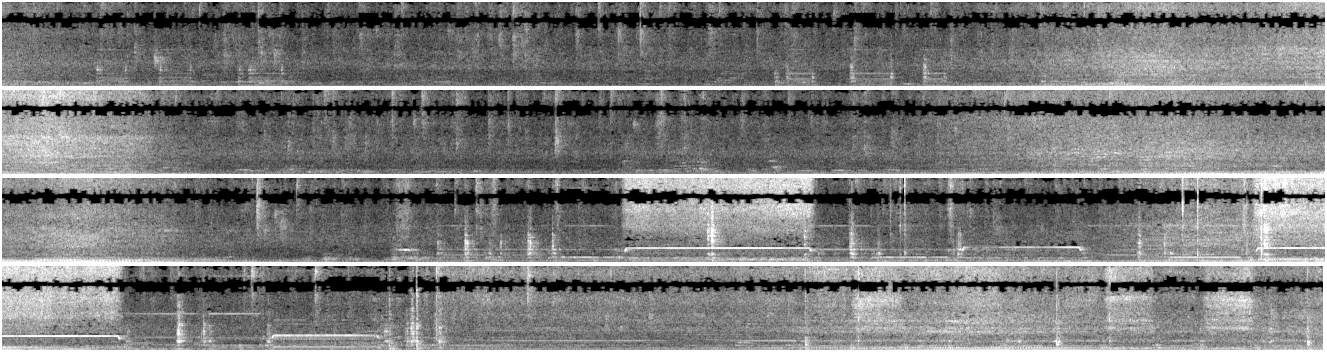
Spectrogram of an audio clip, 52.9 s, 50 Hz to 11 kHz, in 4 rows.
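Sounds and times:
cutting plotter motors whining: 0.0 - 2.9, 7.7 - 14.8, 30.3 - 52.9.

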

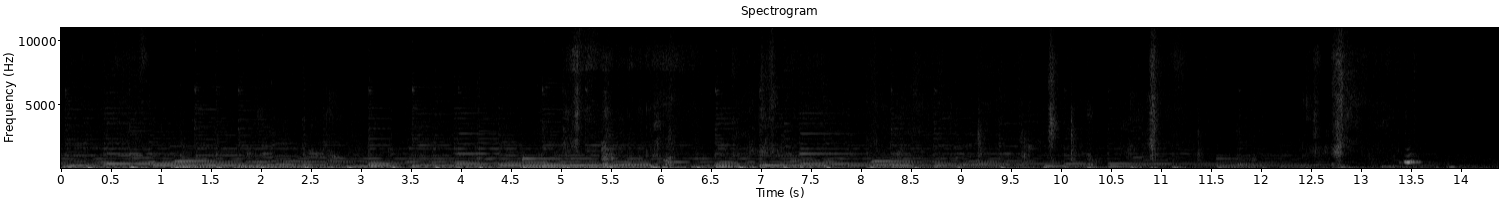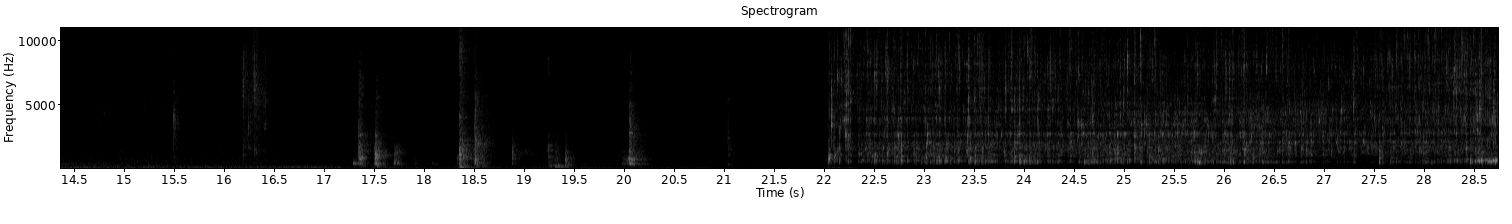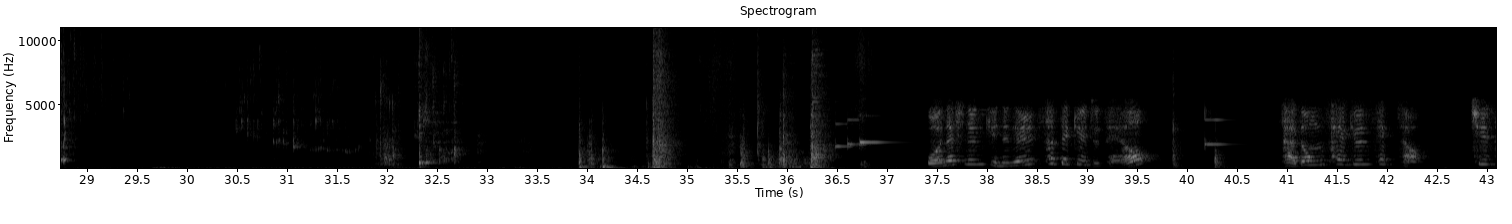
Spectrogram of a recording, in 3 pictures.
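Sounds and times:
tap water running into pot: 22.0 - 29.4, 30.4 - 32.9.

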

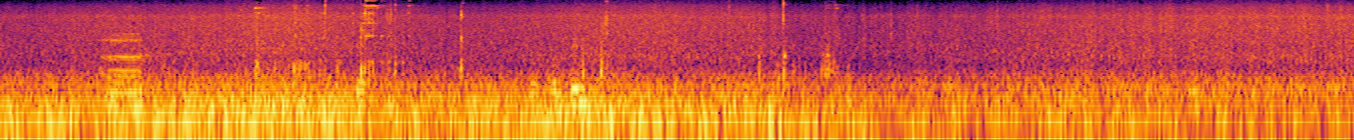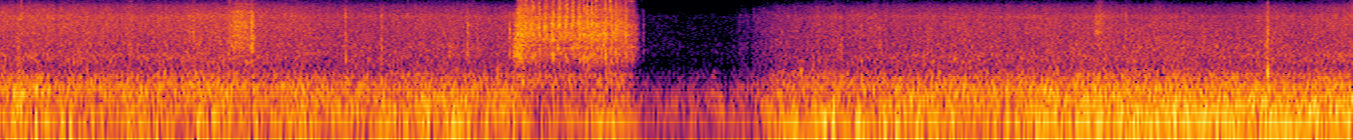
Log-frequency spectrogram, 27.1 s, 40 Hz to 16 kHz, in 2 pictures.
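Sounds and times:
loud hiss: 0.8 - 9.1.

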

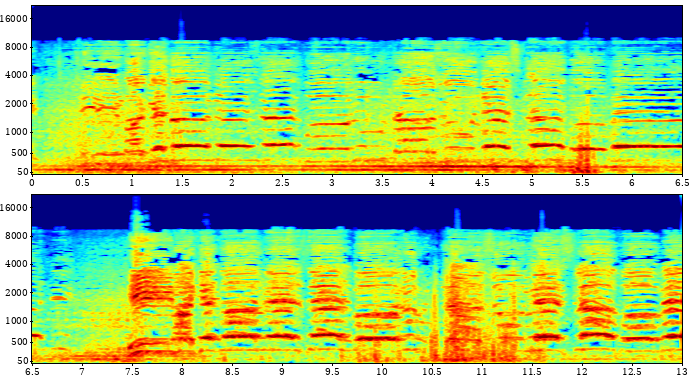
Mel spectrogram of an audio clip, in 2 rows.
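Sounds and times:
soldiers chanting in unison: 7.4 - 13.0.

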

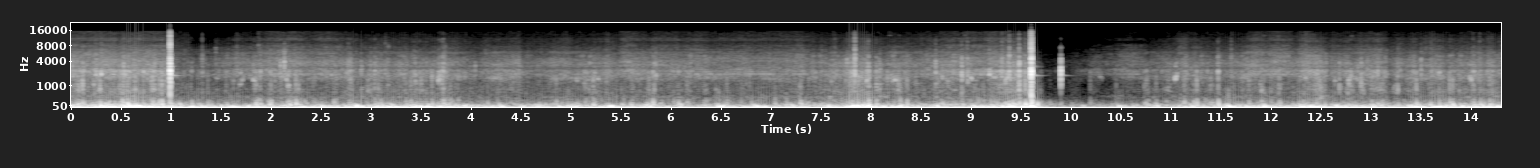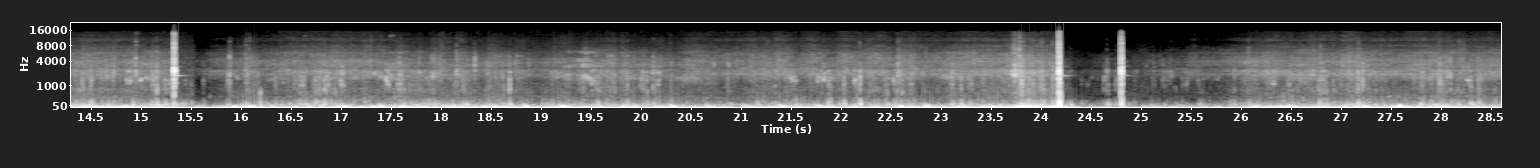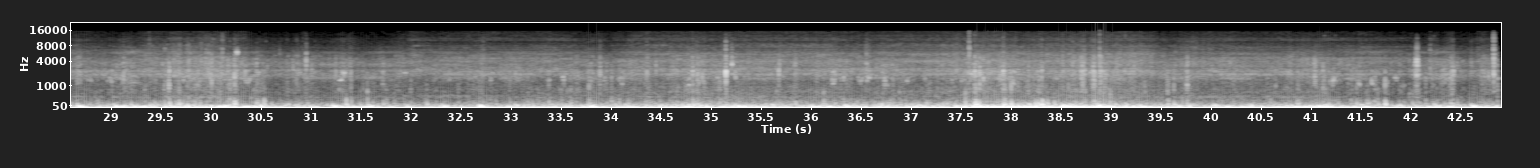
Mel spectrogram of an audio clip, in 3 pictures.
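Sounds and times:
bike rattling: 0.0 - 42.9
sharp clacks from bike: 0.0 - 42.9
tyre noise on dirt: 0.0 - 42.9
wind rumble on microphone: 25.6 - 42.9.

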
